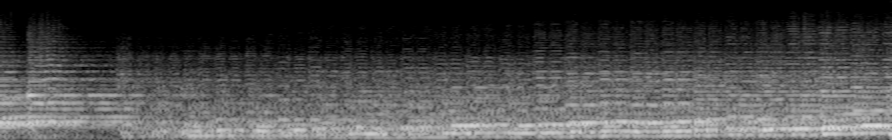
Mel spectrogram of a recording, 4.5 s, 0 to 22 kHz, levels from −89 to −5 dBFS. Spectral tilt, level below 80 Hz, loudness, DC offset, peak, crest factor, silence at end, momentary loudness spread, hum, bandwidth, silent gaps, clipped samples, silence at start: -8 dB/octave; -52 dBFS; -26 LUFS; under 0.1%; -10 dBFS; 16 dB; 0 s; 7 LU; none; 11.5 kHz; none; under 0.1%; 0 s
